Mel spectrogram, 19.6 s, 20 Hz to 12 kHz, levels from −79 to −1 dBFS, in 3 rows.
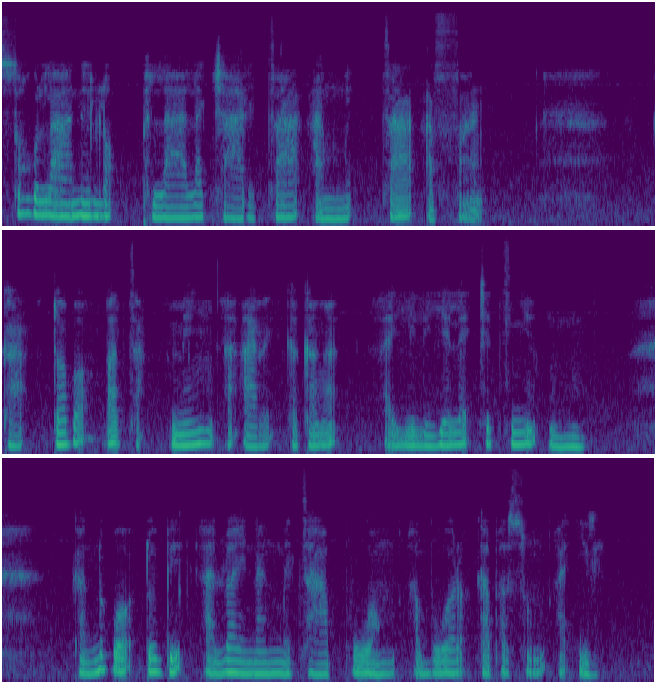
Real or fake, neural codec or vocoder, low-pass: fake; vocoder, 22.05 kHz, 80 mel bands, WaveNeXt; 9.9 kHz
